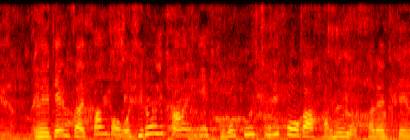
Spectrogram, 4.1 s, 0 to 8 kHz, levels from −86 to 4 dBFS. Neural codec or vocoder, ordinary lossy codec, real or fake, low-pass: codec, 16 kHz, 8 kbps, FunCodec, trained on LibriTTS, 25 frames a second; none; fake; none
